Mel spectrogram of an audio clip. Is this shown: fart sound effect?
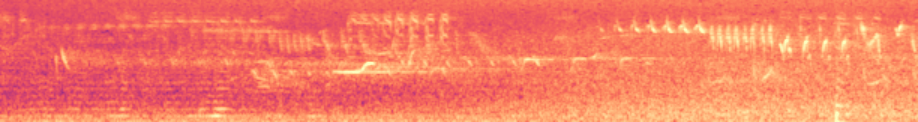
no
